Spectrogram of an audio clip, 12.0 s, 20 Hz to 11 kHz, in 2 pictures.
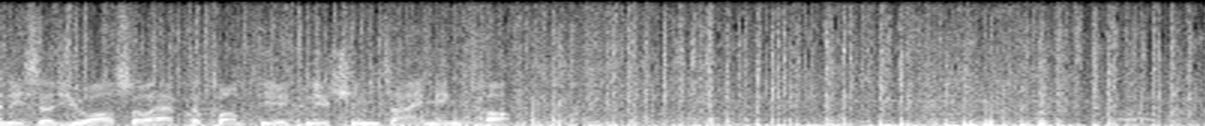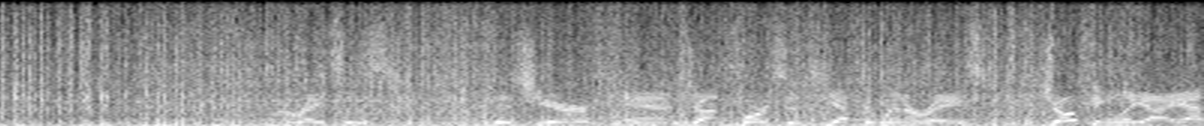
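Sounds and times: race car engine idling: 0:00.0 - 0:12.0.

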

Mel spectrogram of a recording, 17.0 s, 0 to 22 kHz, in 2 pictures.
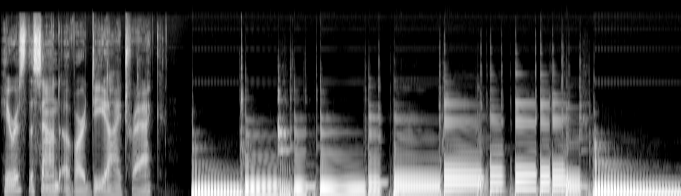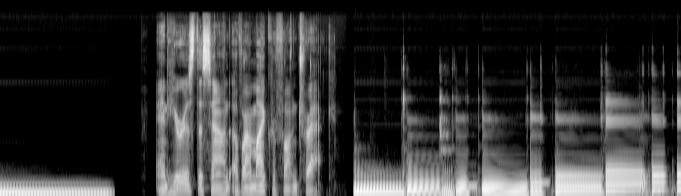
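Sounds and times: electric bass guitar riff: 0:02.4 - 0:10.0, 0:13.0 - 0:17.0.

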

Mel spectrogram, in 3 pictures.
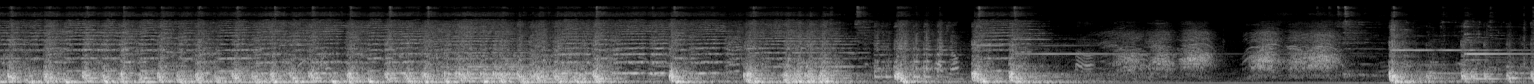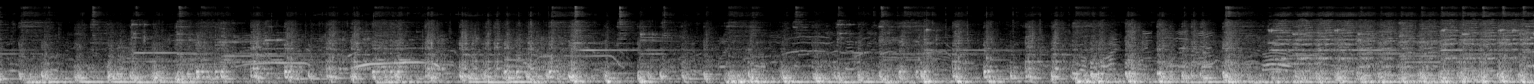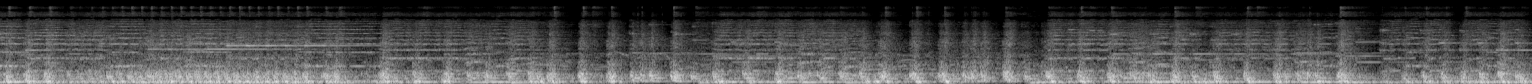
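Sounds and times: music: 0:00.0 - 0:46.0
group of voices shouting in unison: 0:11.0 - 0:13.6.

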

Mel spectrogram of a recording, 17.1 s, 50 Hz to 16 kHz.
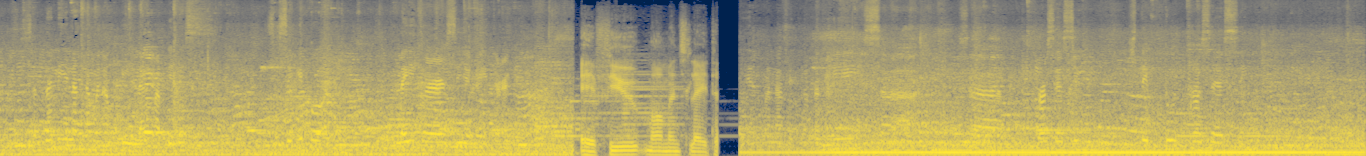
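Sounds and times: murmur of many voices: 0:00.0 - 0:17.0.

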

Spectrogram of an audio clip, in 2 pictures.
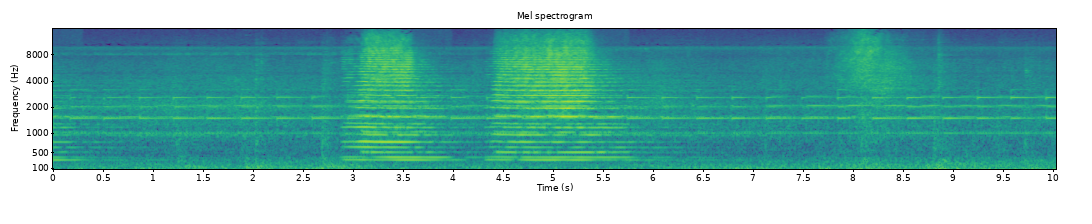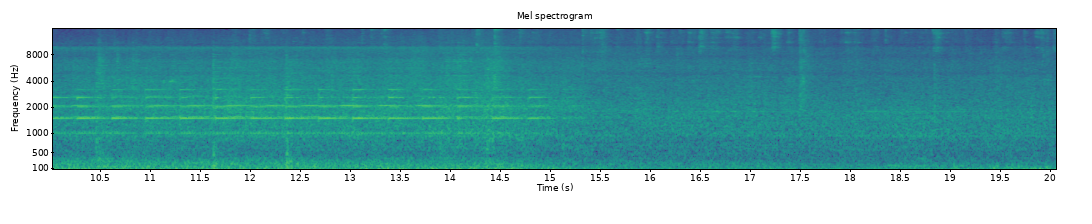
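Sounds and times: train air horn blasts: 0:00.0 - 0:00.6, 0:02.9 - 0:06.4
crossing signal bell ringing: 0:00.0 - 0:17.4
rumble of rolling train cars: 0:00.0 - 0:20.0.

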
